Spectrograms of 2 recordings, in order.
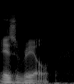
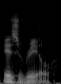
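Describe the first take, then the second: Both takes have the same delivery.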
